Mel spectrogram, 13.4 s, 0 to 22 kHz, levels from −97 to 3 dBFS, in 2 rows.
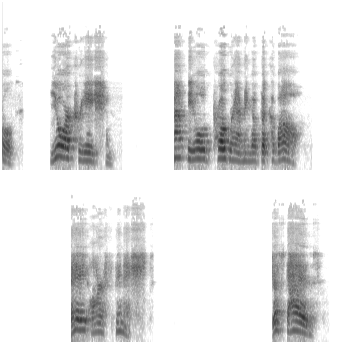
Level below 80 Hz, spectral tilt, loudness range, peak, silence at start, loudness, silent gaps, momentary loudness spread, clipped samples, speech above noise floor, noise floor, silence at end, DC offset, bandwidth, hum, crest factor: -72 dBFS; -5 dB/octave; 10 LU; -6 dBFS; 0 s; -27 LUFS; 2.99-3.04 s, 6.28-6.51 s, 6.59-6.75 s, 10.41-10.49 s; 15 LU; under 0.1%; over 64 dB; under -90 dBFS; 0.35 s; under 0.1%; 13 kHz; none; 24 dB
